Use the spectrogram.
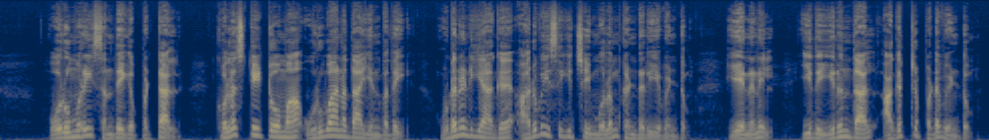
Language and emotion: Tamil, neutral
